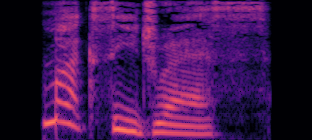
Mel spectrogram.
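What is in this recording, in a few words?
"maxi", British English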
